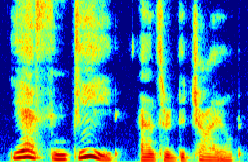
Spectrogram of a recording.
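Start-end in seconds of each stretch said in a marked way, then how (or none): 0.1-1.2 put-on high, loud, slow girlish yes; eagerly agreeing little girl; a touch of childish enthusiasm. Dorothy answers eagerly.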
